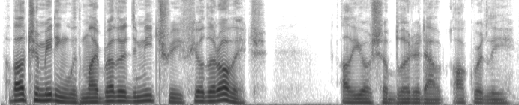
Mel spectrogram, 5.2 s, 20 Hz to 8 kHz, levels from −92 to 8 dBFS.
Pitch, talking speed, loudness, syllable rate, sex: 115 Hz, 140 wpm, -18 LUFS, 5.6 syllables/s, male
